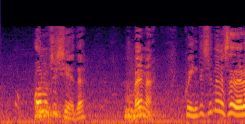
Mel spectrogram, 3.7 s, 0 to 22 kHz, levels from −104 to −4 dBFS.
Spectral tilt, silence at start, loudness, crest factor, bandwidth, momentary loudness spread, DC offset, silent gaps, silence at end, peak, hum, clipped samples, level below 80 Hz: -5 dB/octave; 0 s; -26 LUFS; 18 dB; 10.5 kHz; 21 LU; under 0.1%; none; 0 s; -8 dBFS; none; under 0.1%; -44 dBFS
